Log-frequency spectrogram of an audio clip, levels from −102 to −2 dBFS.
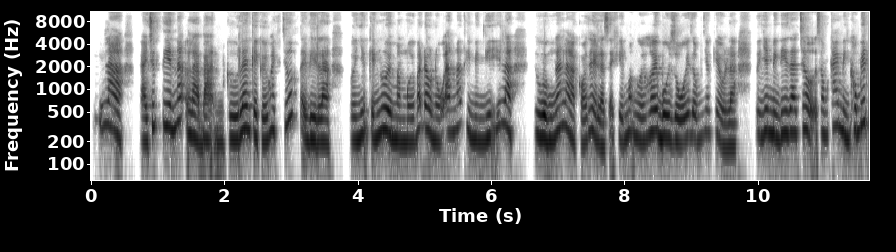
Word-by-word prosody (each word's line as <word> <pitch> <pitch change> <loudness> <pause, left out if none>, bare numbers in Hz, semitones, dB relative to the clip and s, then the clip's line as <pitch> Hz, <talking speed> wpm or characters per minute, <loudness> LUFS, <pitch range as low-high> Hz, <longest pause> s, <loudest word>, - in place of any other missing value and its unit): Nghĩ 315 - -6
là 280 -8 +2 0.3
cái 205 - -1
trước 315 - -2
tiên 320 -3 +2
á, 385 +4 0
là 240 -4 +2
bạn 205 +1 -2
cứ 220 +1 +2
lên 290 +5 +4
cái 240 -4 +1
kế 205 - +1
hoạch 275 +5 -2
trước. 415 +6 -1
Tại - - -1
vì 210 0 +4
là 200 -1 +2 0.3
với 215 0 -3
những 250 +5 0
cái 230 -2 -1
người 270 +1 +5
mà 215 -1 +1
mới 205 0 -1
bắt - - -3
đầu 295 -3 +2
nấu 205 -4 -1
ăn 270 +6 -2
á, 320 - -6
thì 275 - -5
mình 215 -3 -1
nghĩ 235 +9 -1
là 290 -7 0 0.3
thường 225 -3 +6
á, 280 +4 0
là 280 -10 -1
có 195 +1 -3
thể 270 -3 -1
là 180 -4 0
sẽ - - -7
khiến 215 0 -5
mọi 260 0 -2
người 215 -3 -1
hơi 265 +4 +2
bối 230 -2 +5
rối, 205 +1 +2
giống 225 -2 -3
như 265 +2 -10
kiểu 215 -7 -3
là, 175 0 -2 0.3
tự 250 - -8
nhiên 265 +2 +1
mình 245 -3 +2
đi 255 +2 +2
ra 265 0 +3
chợ 285 -2 -1
xong 255 -1 -4
cái 320 +2 -5
mình 260 -7 +1
không 280 +4 0
biết 360 +3 0
240 Hz, 310 wpm, -20 LUFS, 215-275 Hz, 0.3 s, thường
